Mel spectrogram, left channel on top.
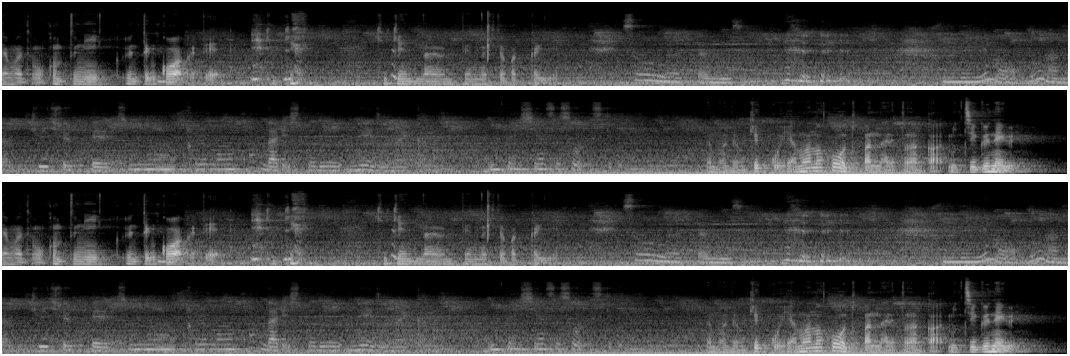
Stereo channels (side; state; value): both; identical; correlation 1.00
